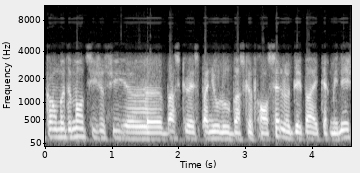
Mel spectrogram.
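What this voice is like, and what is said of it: Slight foreign accent. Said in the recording (French): “ce, petit accent-là”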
